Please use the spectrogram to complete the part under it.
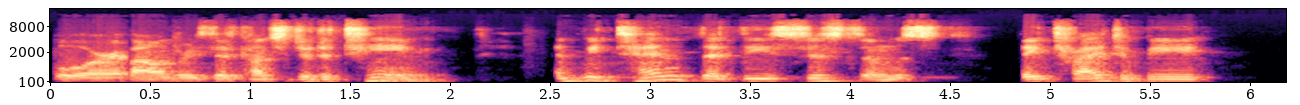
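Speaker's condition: No condition

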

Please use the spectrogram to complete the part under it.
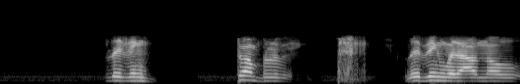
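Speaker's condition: Cerebral palsy; rest of body unaffected by own account

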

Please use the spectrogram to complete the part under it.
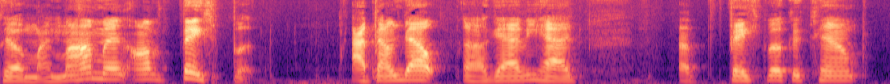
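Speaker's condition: Down syndrome

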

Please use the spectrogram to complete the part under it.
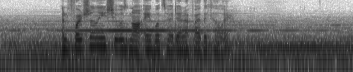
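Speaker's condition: No condition

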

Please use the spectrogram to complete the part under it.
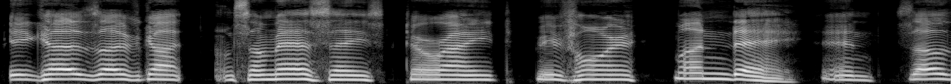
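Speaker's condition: Parkinson's disease; young onset

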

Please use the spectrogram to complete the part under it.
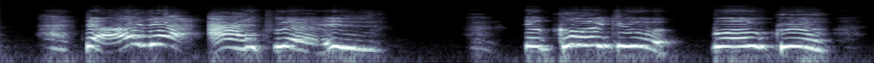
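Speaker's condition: Speech impairment; uses wheelchair

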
